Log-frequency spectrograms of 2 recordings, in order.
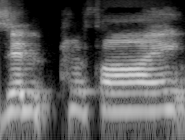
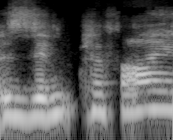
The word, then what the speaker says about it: Zimplify: So I'll just say, so one is Zimplify, which is spelt with a Z, like simplify, but Zimplify, Zyplify.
